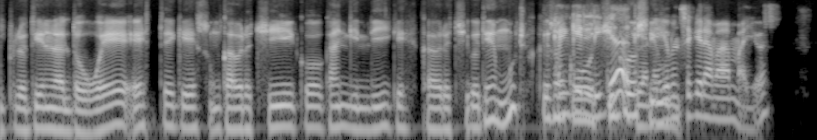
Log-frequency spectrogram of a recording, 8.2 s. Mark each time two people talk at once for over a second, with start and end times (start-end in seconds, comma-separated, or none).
5.5-6.8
